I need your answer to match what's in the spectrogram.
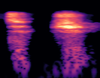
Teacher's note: If you put it together, ch, it's a stop and then a little bit of friction at the end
